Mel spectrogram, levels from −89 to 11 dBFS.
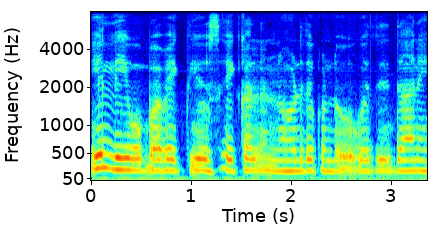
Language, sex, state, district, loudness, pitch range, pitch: Kannada, female, Karnataka, Dakshina Kannada, -18 LUFS, 190-205 Hz, 195 Hz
